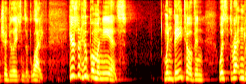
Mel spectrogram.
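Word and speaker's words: ὑπομονή: It is hupomone. Would everybody say hupo? Moni. You say hippo money? What are you even talking about?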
